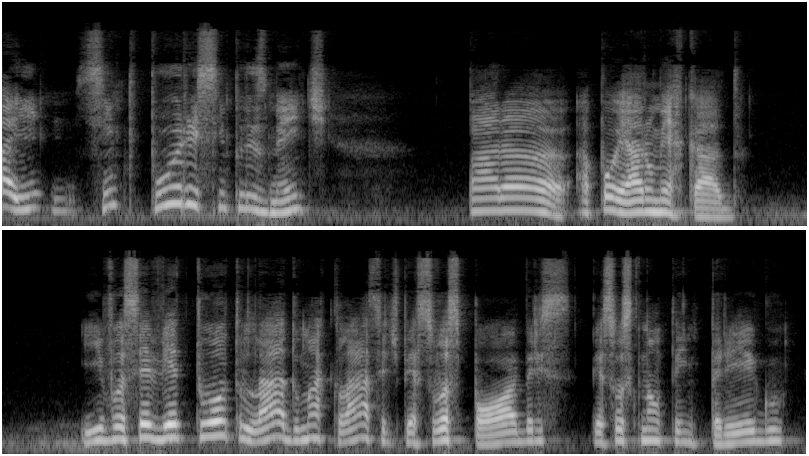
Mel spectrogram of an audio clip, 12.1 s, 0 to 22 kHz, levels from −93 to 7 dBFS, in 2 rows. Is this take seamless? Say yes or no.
yes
